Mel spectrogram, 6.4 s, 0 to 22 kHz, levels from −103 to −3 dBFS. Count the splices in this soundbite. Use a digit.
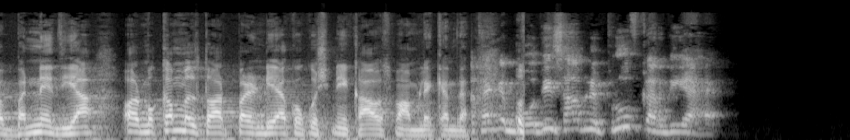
1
